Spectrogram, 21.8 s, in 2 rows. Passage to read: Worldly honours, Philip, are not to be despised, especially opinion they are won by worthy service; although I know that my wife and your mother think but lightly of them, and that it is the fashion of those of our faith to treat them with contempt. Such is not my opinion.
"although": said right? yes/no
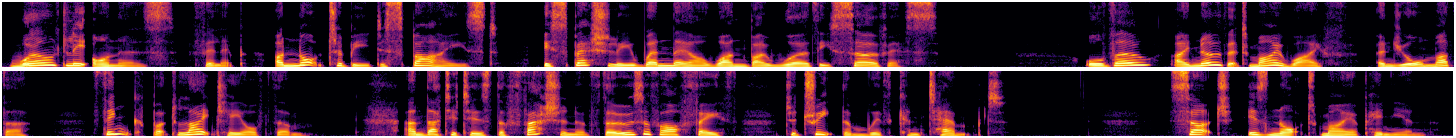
yes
